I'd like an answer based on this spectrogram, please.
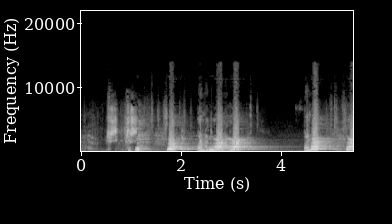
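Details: Female harlequin Great Dane on guard duty, giving deep, harmonic barks in short clusters, a pair near the start, a run of several in the middle, then two more at the end, with quiet gaps between.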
